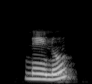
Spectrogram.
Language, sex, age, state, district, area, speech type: Telugu, female, 45-60, Telangana, Medchal, rural, spontaneous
